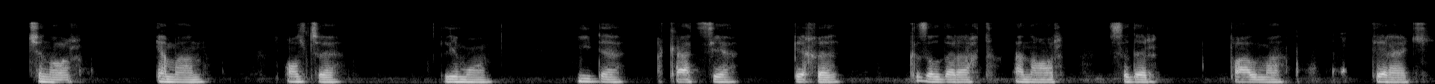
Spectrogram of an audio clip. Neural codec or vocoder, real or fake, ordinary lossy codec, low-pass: codec, 24 kHz, 6 kbps, HILCodec; fake; none; 7.2 kHz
